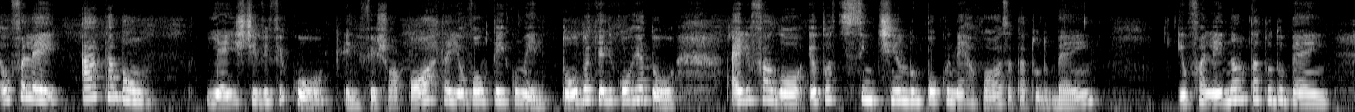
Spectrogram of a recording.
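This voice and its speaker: At a fairly slow pace, a woman speaks with a fairly high pitch and a dark, mellow tone. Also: lively intonation. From Brazil. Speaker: YouTuber sharing immigration experience. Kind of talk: personal storytelling vlog. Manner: conversational, addresses viewers.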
